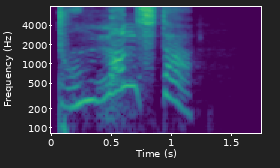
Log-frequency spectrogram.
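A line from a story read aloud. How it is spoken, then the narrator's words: Shouting at father. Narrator (German): schreit Bogi seinen Vater an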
